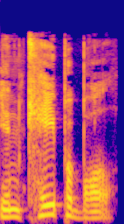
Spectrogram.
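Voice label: "incapable", US English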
